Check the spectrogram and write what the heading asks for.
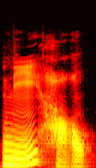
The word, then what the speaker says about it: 你好: For example, 你好 is written as 你好, but when 2/3 tones appear together, the first one changes. So it sounds like 你好.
